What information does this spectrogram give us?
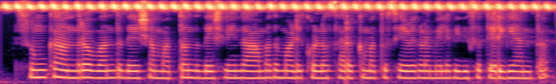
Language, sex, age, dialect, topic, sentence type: Kannada, female, 25-30, Dharwad Kannada, banking, statement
